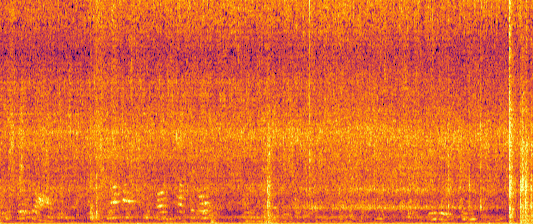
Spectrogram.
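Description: Butter sizzling and melting in a hot pan for a porterhouse dinner with stuffed mushrooms, a steady soft crackle with occasional pops and clinks, while a person talks over it.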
